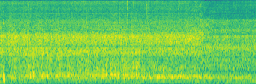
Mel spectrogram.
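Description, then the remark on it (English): Steady, hissing rainfall at the opening of a song pours continuously with a dense, even patter, holding a constant level before easing slightly near the end. No voices are heard. “It's just rain.”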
